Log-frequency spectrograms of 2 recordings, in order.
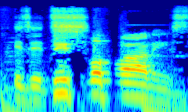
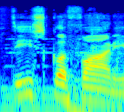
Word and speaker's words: DeSclafani: Cincinnati, how do you pronounce this guy's name? It's Anthony DeSclafani. DeSclafani, okay. DeSclafani, my Italian wife would yell at me if I didn't get that right.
